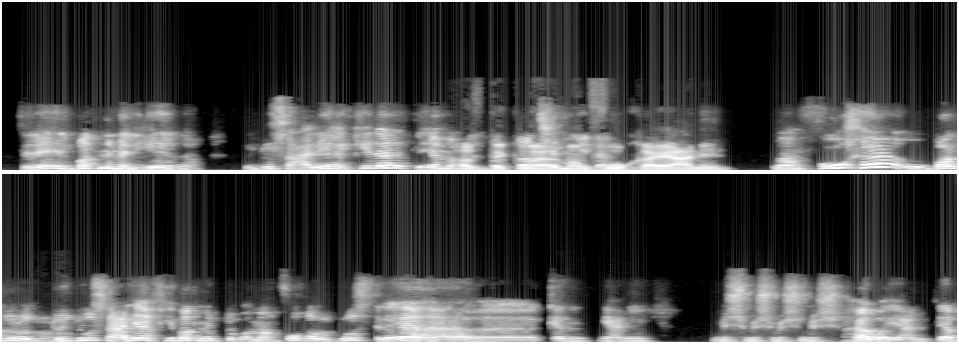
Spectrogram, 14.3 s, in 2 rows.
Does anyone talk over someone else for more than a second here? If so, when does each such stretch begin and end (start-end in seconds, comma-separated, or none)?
3.4-4.6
